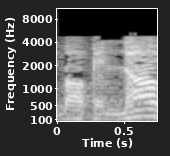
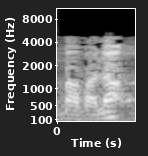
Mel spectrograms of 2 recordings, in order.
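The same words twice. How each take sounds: First: The word is pronounced the Arabic way. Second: The word is pronounced the Persian way. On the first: "عرب میگه باقلا" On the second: "ما میگیم باقلا"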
